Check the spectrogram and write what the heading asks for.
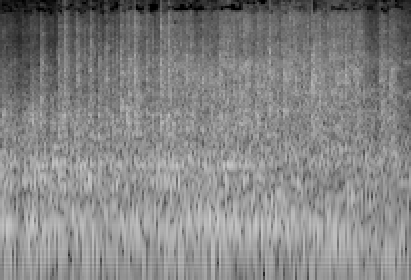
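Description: Steel roller coaster train running along its track at speed: a loud, steady rumble.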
